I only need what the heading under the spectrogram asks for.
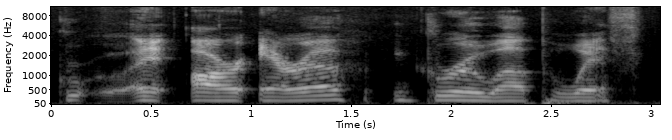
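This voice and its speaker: A man's voice: mid-range voice, little pitch movement, takes it slowly, clean tone. A man in his twenties co-hosting a podcast from his room, talking casually into a studio mic in a rambling, profane way full of "like.". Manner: rambling and profane, lots of filler "like". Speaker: podcast co-host. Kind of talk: casual chat. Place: home room. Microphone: studio mic with pop filter.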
